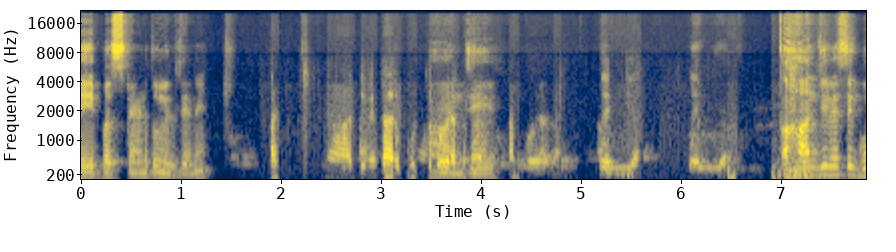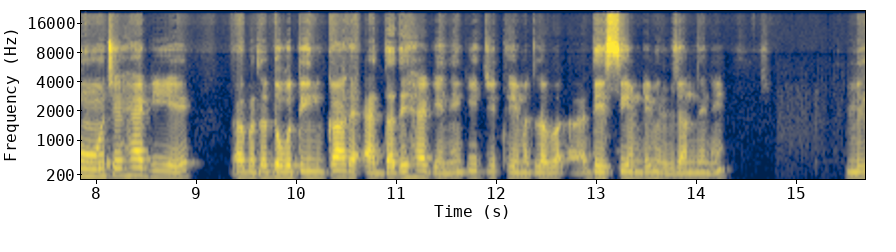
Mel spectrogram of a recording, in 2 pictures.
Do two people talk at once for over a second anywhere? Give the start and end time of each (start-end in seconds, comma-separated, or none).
none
